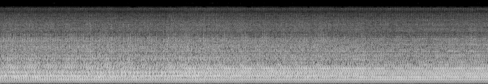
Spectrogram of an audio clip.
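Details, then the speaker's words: DeWalt air compressor running with its extension cord connection, treated with Force 5 marine product, submerged in water: steady, unbroken motor hum with constant pitch and no knocks; no short, running normally. "Compressor's still running."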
